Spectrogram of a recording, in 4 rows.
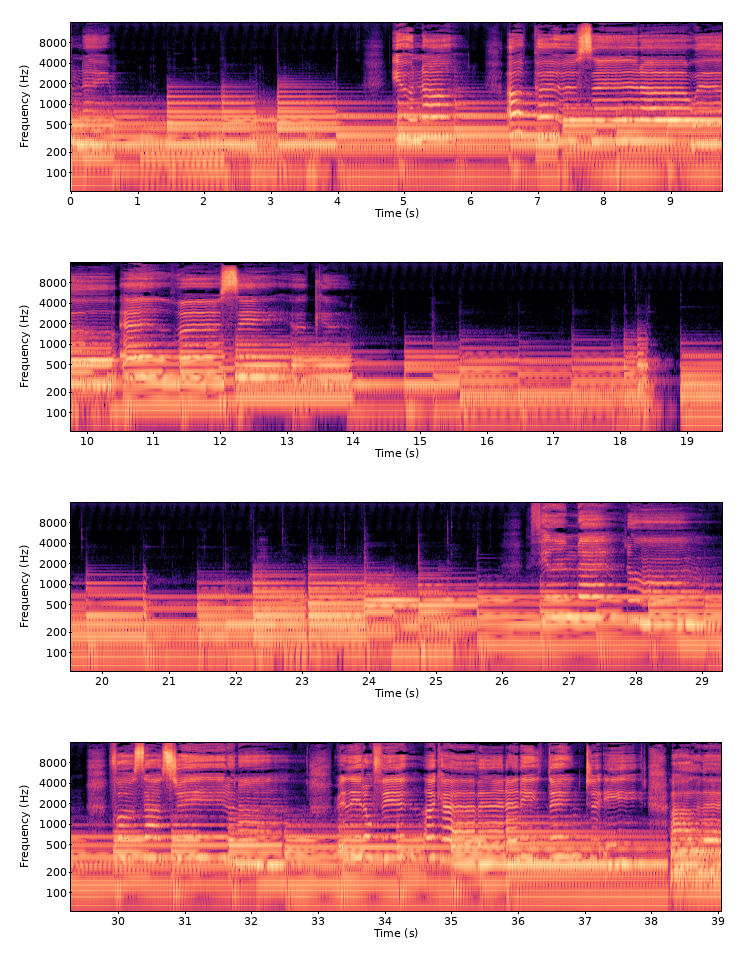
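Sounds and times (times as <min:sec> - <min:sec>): woman singing: 0:00.0 - 0:01.0, 0:04.5 - 0:14.3, 0:26.4 - 0:39.0
electric piano chords: 0:00.0 - 0:39.0.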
